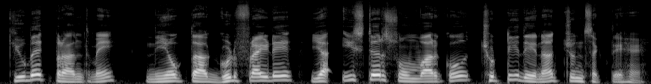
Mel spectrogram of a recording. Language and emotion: Hindi, neutral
